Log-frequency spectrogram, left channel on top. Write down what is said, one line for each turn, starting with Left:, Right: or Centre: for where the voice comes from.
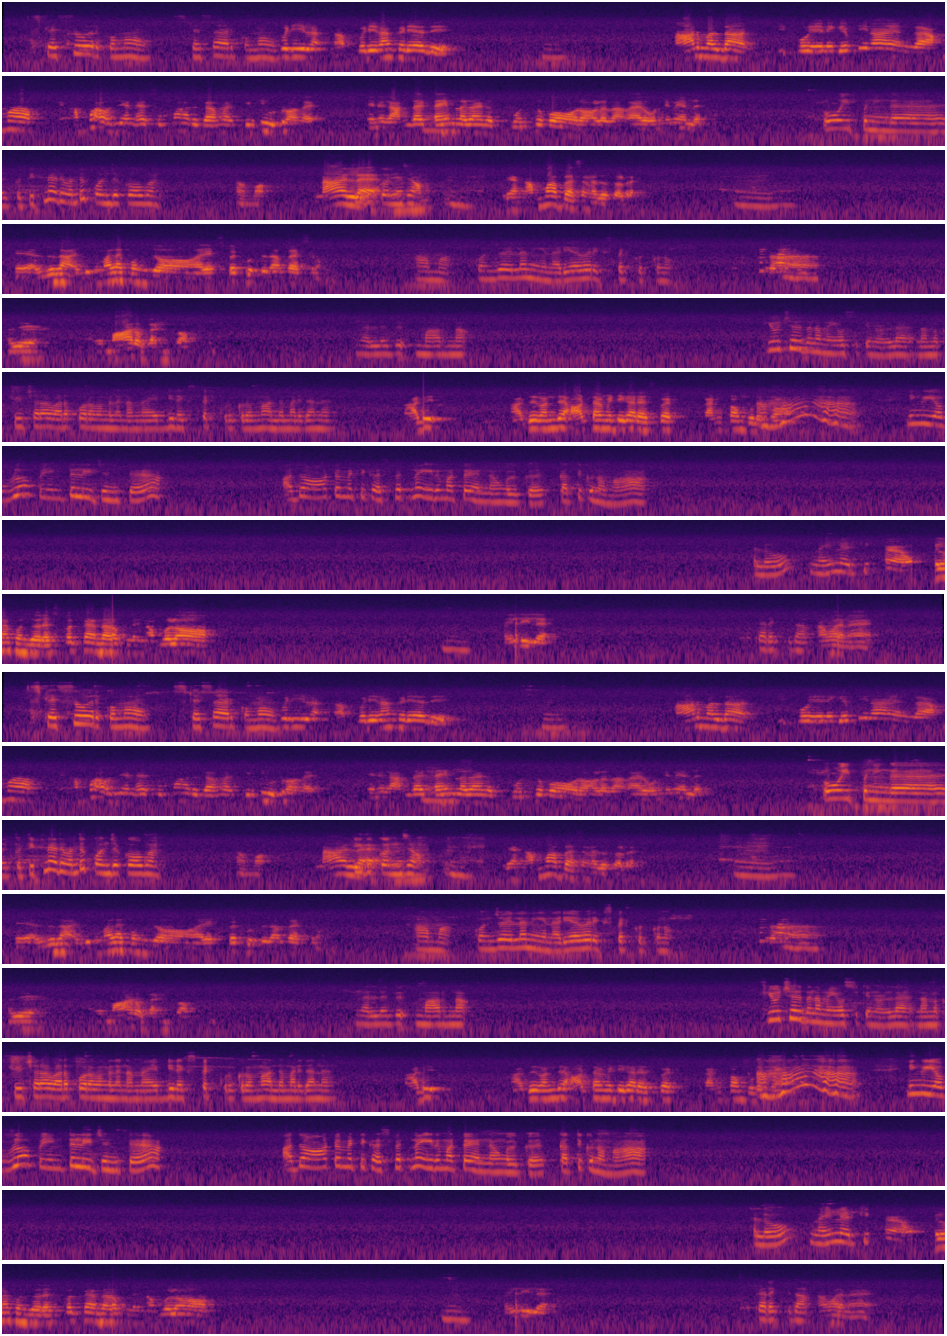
Right: ஸ்ட்ரெஸ்ஸு
Left: அது
Right: இருக்குமோ ஸ்ட்ரெஸ்ஸா இருக்குமோ
Left: புரியல அப் அப்படியெலா கெடயாது
Right: ம்
Left: நார்மல் தா இப்போ எனக்கு எப்டின்னா எங்க அம்மா எங்க அம்மா வந்து என்ன சும்மா இருக்காம திட்டி விட்ருவாங்க எனக்கு அ அந்த
Right: ம்
Left: டைம்ல தா எனக்கு கொஞ்சோ கோவ வரு அவ்ளதா வேற ஒன்னுமே இல்ல
Right: ஓ இப்ப நீங்க திட்னது வந்து கொஞ்சோ கோபம்
Left: ஆமா நா இல்ல
Right: இது கொஞ்சம்
Left: எங்கம்
Right: ம்
Left: எங்க அம்மா பேசுனத சொல்றே
Right: உம்
Left: அதுதா இதுக்கு மேல கொஞ்சோ ரெஸ்பெக்ட் குடுத்து தா பேசனு
Right: ஆமா கொஞ்சோ இல்ல நீங்க நெறயாவே ரெக்ஸ்பெக்ட் குடு க்கனு
Left: ஆ ஆ அது மாறு கண்ஃபாம்
Right: நல்லது மாறுனா பியூச்சர் த நம்ம யோசிக்கணுல்ல நமக்கு பியூச்சரா வர போறவங்கள நம்ம எப்டி ரெஸ்பெட்க்டு குடுக்குறோமோ அந்த மாரி தான
Left: அது அது வந்து ஆட்டோமேட்டிக்கா ரெஸ்பெக்ட் கன்ஃபார்ம் கொடுக்கும்
Right: அஹ ஹ ஹ நீங்க எவ்ளோ அப்ப இன்டலிஜென்ட்டு அது ஆட்டோமேட்டிக் ரெஸ்பெக்ட்னா இது மட்டு என்ன ஒங்களுக்கு கத்துக்கணுமா ஹலோ லைன் ல
Left: அவுங்க எல்லா கொஞ்சோ ரெஸ்பெக்டா இருந்தா தா கொஞ்சோ நம்மளு
Right: உம்
Left: கைல இல
Right: கரெக்ட்டு தா
Left: அவ்ளோ தான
